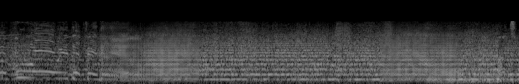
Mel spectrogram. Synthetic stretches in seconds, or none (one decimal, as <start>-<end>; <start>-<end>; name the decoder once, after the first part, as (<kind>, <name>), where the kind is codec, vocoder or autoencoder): 1.0-2.0 (vocoder, Vocos); 3.8-4.6

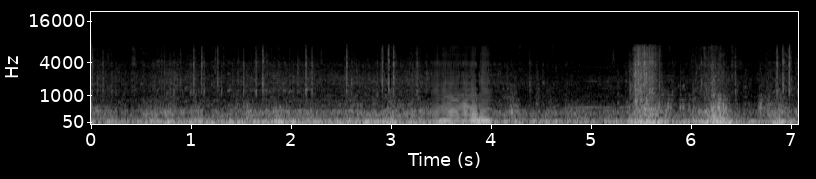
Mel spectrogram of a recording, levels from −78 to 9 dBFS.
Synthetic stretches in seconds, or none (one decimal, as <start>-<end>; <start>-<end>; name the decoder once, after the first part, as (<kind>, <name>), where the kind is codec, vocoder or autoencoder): 3.4-4.0 (vocoder, BigVGAN v2)

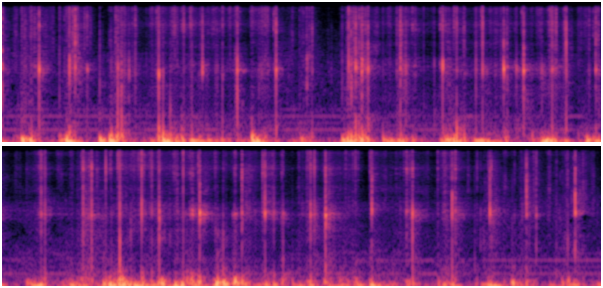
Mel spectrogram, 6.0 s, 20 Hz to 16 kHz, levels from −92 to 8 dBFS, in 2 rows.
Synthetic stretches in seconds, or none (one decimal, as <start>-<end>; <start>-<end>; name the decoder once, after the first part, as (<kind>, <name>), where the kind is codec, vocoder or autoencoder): 0.6-1.4 (codec, SNAC); 1.8-5.4

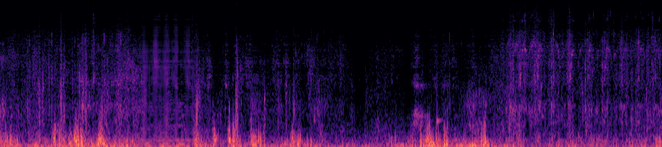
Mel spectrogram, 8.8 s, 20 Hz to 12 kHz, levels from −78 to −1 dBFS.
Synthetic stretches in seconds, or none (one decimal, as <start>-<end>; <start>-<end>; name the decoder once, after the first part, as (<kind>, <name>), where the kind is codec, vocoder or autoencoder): 1.9-2.6 (vocoder, BigVGAN v2)

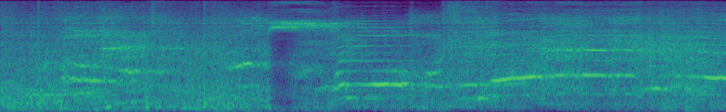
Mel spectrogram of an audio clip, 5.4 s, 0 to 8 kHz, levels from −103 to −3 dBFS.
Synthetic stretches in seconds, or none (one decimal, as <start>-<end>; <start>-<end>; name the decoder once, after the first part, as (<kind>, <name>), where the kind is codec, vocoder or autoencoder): 0.0-5.4 (autoencoder, DAC-VAE)

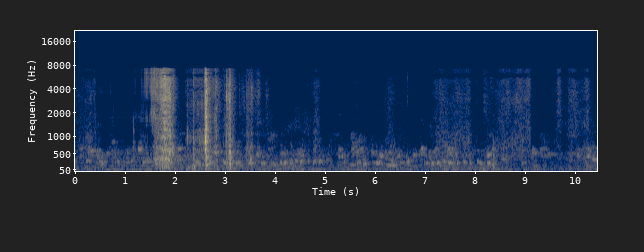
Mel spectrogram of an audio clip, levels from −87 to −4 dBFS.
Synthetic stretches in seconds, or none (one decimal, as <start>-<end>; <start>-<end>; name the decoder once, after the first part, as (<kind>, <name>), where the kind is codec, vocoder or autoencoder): 0.6-1.6 (vocoder, BigVGAN v2)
